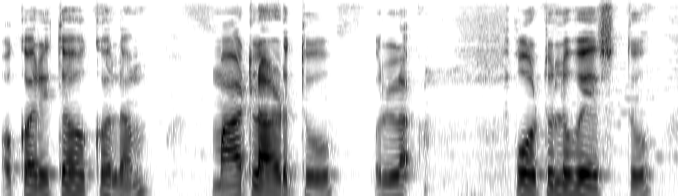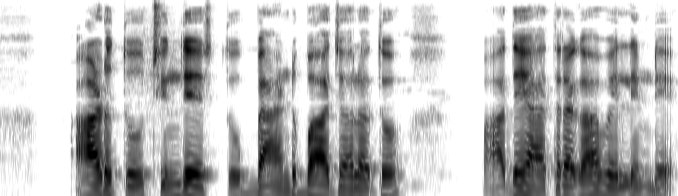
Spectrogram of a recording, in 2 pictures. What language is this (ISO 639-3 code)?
tel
